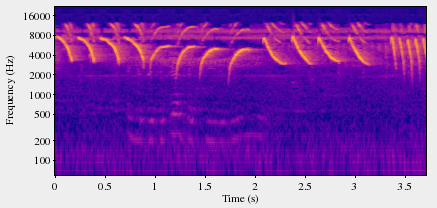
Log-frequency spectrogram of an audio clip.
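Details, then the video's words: Canary song used as a training master, recorded by a garden: loud swooping notes falling then rising in pitch, some curving upward, ending with a short burst of rapid clicks. Faint low warbles underneath. "kenari gacor"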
